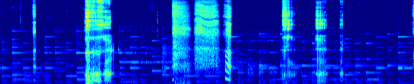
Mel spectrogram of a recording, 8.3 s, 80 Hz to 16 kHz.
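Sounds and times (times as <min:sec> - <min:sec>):
gurgling burps: 0:01.7 - 0:02.4, 0:05.6 - 0:06.9.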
